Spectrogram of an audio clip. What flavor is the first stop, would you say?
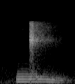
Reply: click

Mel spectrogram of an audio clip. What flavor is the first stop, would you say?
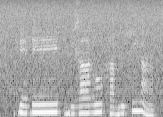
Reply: implosive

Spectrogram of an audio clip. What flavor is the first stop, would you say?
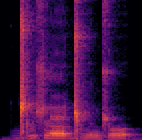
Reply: click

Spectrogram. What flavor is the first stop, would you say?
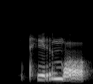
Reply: aspirated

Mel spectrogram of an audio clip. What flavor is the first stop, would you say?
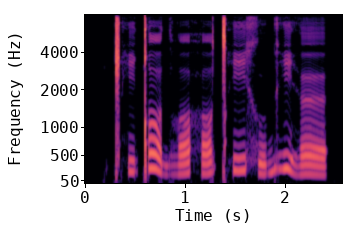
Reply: click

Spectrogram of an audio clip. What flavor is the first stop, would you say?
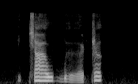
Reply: plain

